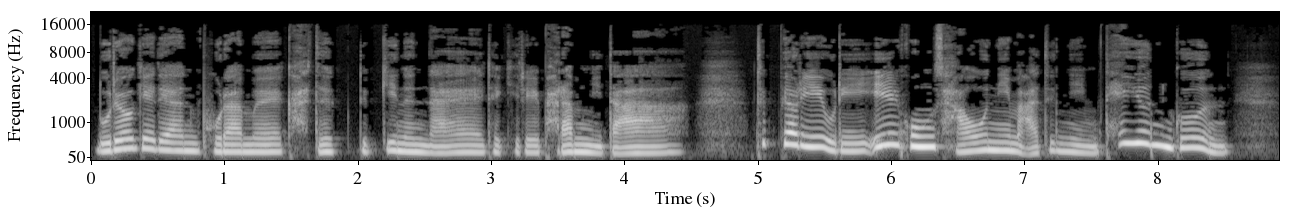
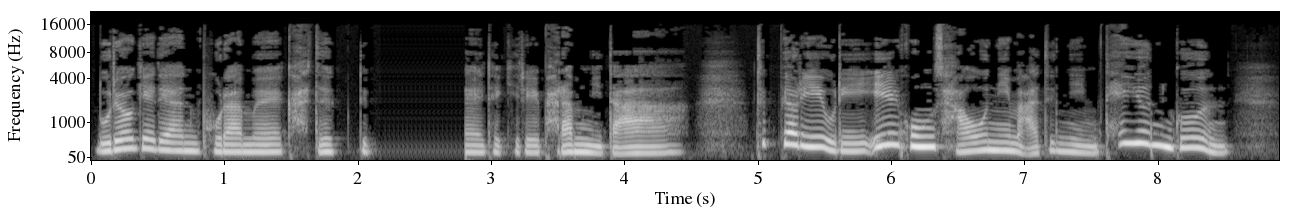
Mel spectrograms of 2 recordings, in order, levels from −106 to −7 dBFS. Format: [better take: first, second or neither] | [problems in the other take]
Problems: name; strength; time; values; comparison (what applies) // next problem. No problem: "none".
first | audio freezing; at 2 s for 0.5 s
